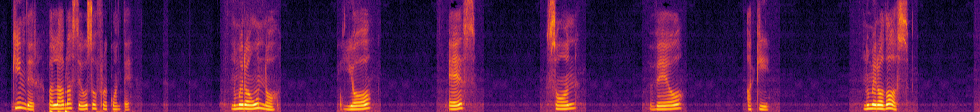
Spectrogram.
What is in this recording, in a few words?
K High Frequency Words Spanish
